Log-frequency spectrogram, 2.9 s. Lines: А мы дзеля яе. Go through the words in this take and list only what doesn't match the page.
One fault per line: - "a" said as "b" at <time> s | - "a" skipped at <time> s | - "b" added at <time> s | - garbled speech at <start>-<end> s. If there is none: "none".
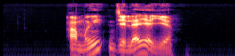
none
